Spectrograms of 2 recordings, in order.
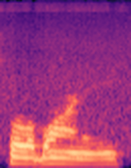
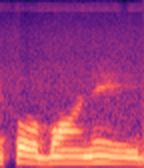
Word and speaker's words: fuelleborni: At the risk of being repetitive, since somebody criticized me for that, I say fuelleborni because the Latin terminal character there is an I, which in Latin is pronounced long E.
